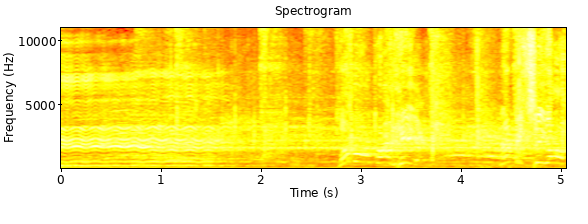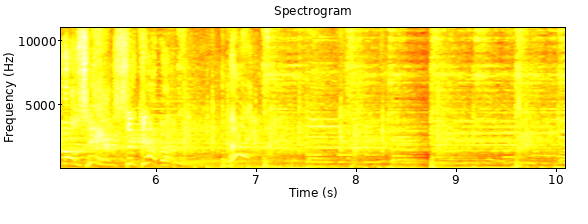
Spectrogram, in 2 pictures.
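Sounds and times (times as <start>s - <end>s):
gospel choir singing: 0.0s - 8.1s
hand-clapping: 1.6s - 10.0s.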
